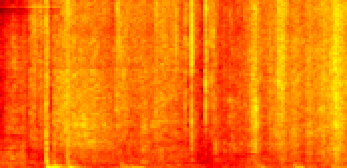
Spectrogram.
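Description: Cardboard shipping box being handled, its flap swung and pressed, with a hard thump about a quarter second in followed by rustling and a few light knocks.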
